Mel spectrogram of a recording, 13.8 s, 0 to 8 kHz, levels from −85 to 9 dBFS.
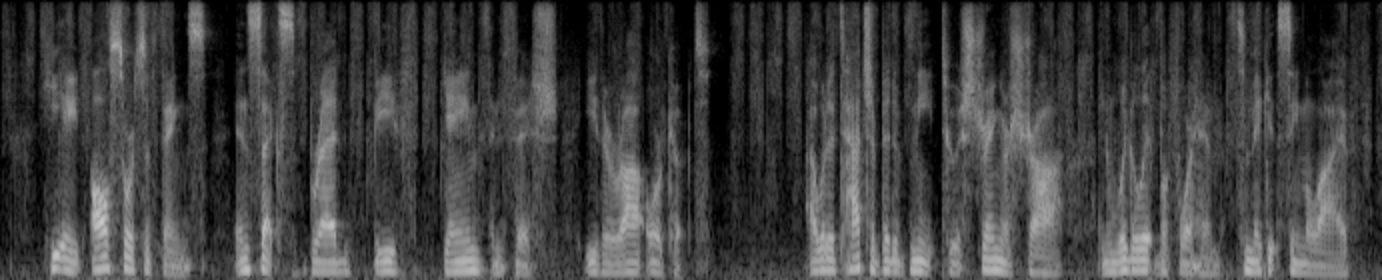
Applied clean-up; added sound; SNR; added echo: neural separator model SepFormer DNS4.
